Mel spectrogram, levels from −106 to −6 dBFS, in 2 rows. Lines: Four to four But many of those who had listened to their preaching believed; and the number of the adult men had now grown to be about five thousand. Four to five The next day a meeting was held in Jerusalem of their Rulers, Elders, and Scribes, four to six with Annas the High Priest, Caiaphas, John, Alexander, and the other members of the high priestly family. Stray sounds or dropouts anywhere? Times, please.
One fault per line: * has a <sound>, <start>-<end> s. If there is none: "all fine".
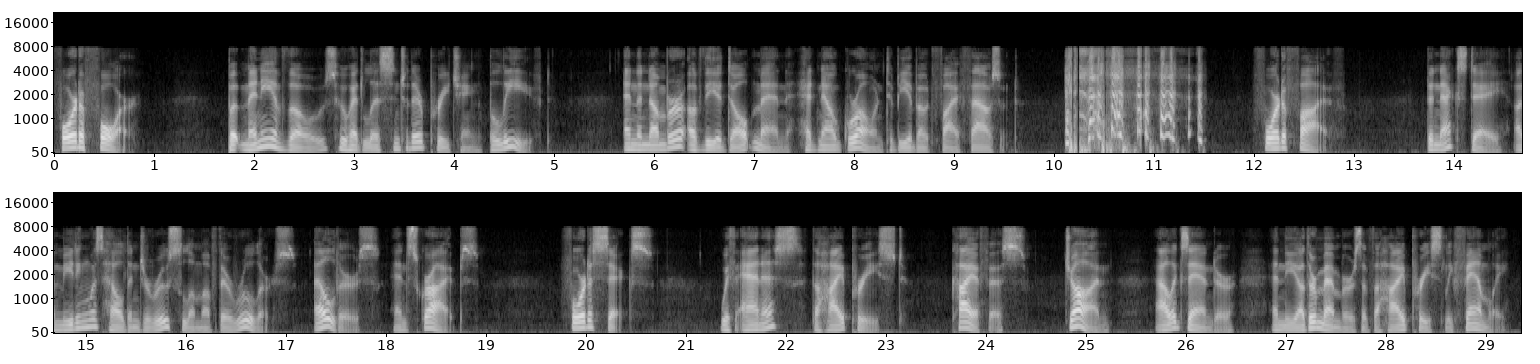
* has a laugh, 10.1-11.5 s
